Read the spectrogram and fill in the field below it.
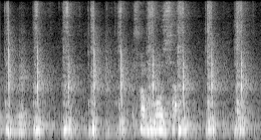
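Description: Onions being chopped into small pieces with a knife on a board for samosa filling, about nine crisp, evenly spaced chops close up, with a voice speaking faintly in between.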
